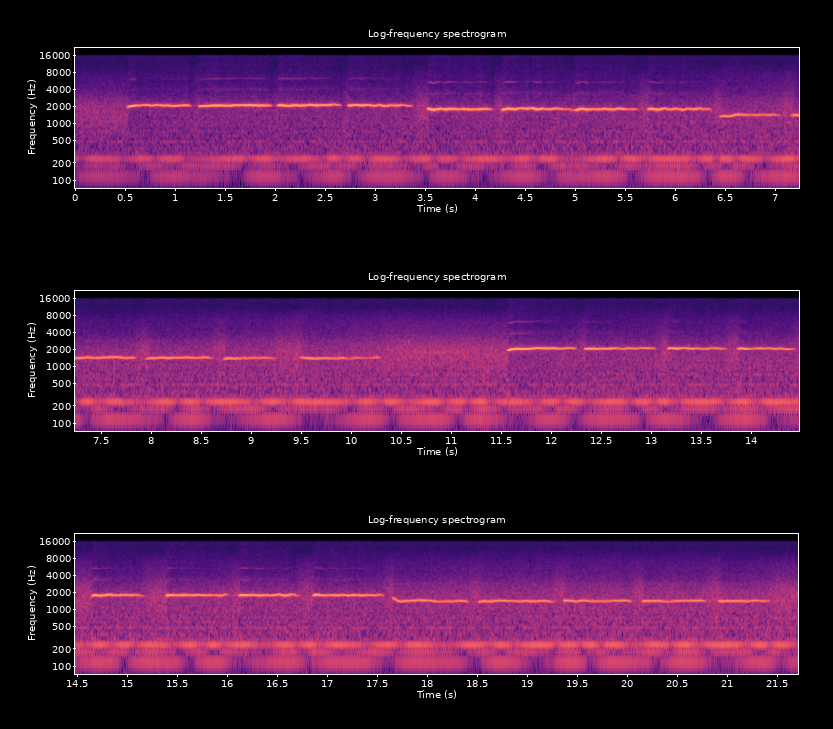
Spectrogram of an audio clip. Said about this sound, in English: whistle of a spirit. It's supposed to bring the spirit down from the mountains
